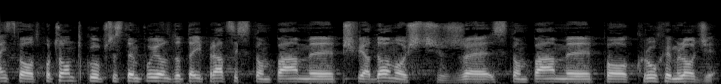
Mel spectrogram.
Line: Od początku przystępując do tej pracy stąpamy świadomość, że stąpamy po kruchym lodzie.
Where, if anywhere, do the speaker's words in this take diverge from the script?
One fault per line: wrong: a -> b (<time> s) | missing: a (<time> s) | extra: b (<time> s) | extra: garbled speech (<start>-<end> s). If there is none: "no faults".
no faults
